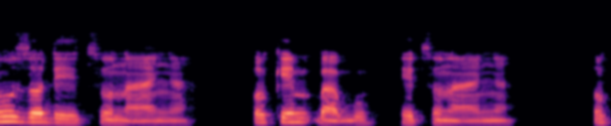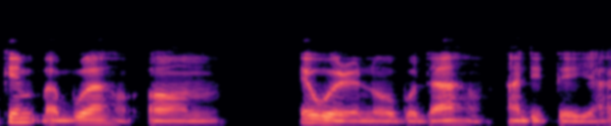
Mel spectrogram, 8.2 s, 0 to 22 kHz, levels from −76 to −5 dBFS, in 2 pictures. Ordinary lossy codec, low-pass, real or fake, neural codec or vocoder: none; none; real; none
